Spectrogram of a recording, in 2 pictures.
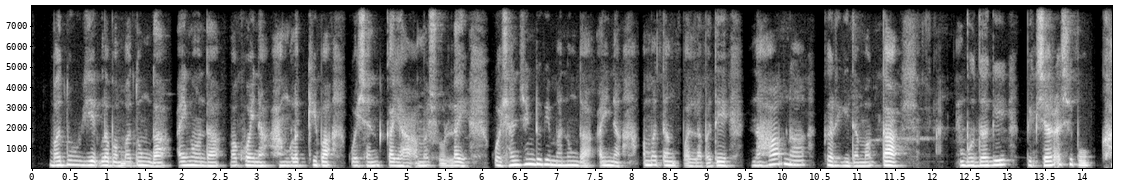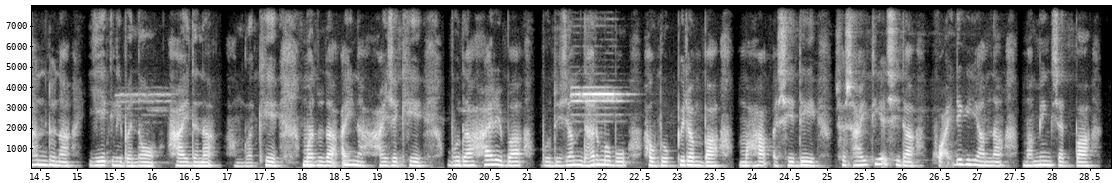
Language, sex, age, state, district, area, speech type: Manipuri, female, 18-30, Manipur, Tengnoupal, rural, spontaneous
